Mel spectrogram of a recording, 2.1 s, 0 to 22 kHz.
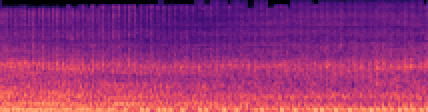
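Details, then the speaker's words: Marauder 250 cruiser that is hard to start on cold mornings: the idle stumbles with a lumpy beat, with black smoke, slow return to idle and hesitation; it is over-fuelling and the carb needs work. "It still sounds like [ __ ] But you kind of see the smoke coming out now. definitely over fueling."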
